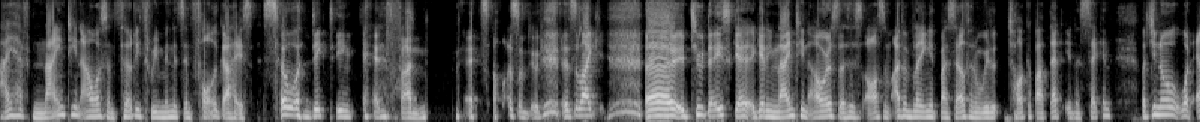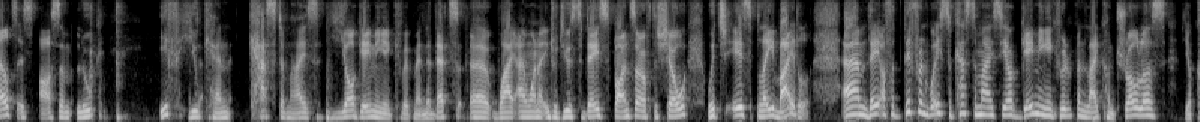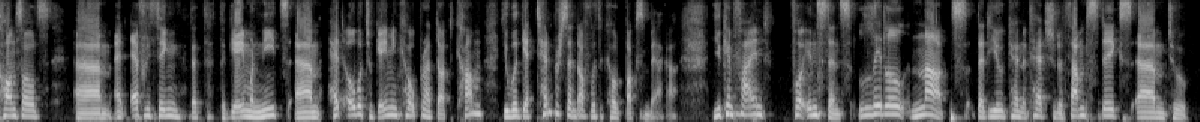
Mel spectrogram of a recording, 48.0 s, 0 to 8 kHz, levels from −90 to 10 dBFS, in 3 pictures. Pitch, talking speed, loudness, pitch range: 145 Hz, 155 wpm, -17 LUFS, 125-165 Hz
